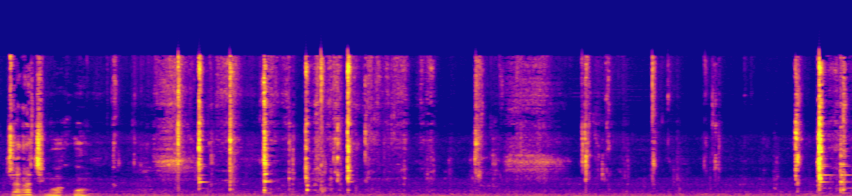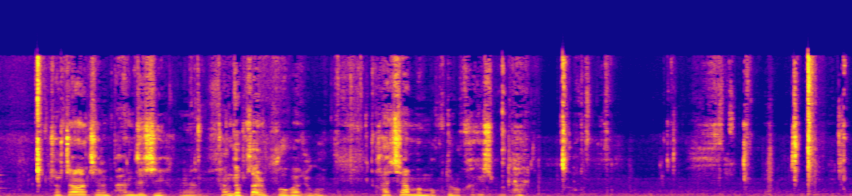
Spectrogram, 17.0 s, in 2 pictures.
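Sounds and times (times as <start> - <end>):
steady low hum: 0.0 - 17.0
close-up chewing: 1.0 - 9.1, 13.4 - 17.0.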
